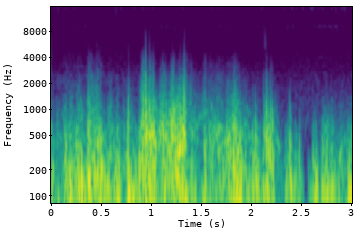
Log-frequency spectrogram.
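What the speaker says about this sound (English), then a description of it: "Very windy up here" Strong gusting wind buffets the microphone high up at Charlotte Pass in the Snowy Mountains, a loud, close, uneven rumble that surges and eases without a break.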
